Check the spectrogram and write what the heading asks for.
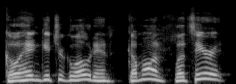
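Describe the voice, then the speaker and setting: Dry-sounding male sports host, slightly high voice. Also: fast talker, darkish tone, no echo. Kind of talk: casual sports commentary.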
